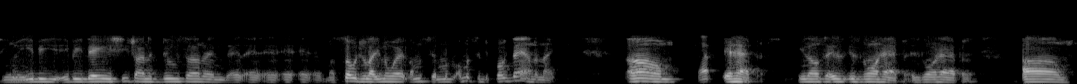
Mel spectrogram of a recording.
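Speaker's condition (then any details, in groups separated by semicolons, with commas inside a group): Stutter; reading listener stories aloud on podcast; self-described stutter, expects to stumble when reading aloud; repeated sounds, repeated words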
